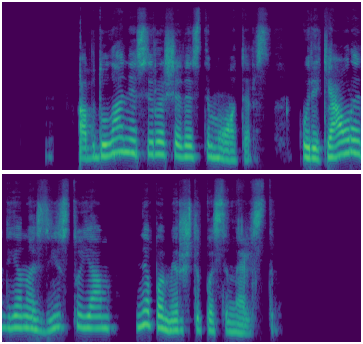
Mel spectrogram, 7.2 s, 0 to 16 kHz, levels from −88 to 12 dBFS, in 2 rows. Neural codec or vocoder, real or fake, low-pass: vocoder, 44.1 kHz, 128 mel bands, Pupu-Vocoder; fake; 14.4 kHz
